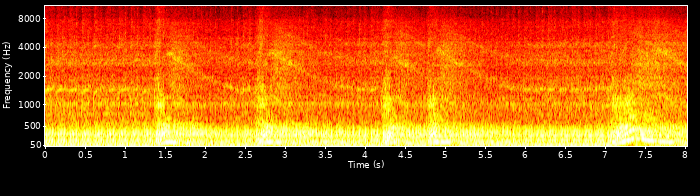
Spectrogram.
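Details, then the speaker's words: Kawasaki ZX10R motorcycle after an engine swap following catastrophic engine failure, with a used replacement engine still cold and the mic outside; sharp, crisp throttle blips rise and fall cleanly over a steady idle with no knock or clatter, sounding different from before. "It sounds completely different. It didn't sound like that before."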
